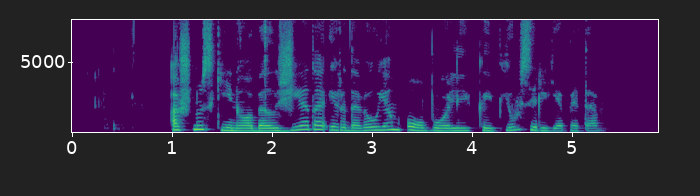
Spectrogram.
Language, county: Lithuanian, Kaunas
